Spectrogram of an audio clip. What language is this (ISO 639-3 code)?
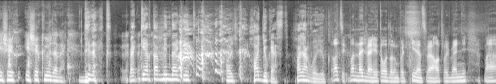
hun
